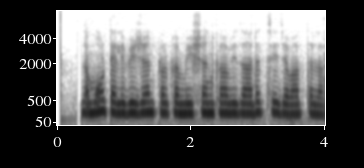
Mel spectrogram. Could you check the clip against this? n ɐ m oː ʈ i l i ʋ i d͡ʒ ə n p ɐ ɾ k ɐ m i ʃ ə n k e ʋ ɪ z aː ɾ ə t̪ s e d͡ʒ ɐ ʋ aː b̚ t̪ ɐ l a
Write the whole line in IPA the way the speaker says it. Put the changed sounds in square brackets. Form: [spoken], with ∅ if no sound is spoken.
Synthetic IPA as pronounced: n ɐ m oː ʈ [e] l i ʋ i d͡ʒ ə n p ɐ ɾ k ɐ m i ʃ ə n k [a] ʋ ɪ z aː ɾ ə t̪ s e d͡ʒ ɐ ʋ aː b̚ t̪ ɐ l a

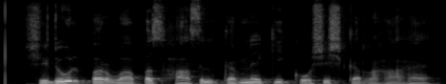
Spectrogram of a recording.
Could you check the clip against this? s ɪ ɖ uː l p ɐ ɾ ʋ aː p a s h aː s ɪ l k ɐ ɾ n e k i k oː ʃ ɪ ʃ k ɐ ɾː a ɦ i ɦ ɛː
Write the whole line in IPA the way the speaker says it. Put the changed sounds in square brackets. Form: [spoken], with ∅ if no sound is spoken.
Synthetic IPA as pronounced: [ʃ] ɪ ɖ uː l p ɐ ɾ ʋ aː p [ə] s h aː s ɪ l k ɐ ɾ n e k i k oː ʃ ɪ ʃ k ɐ ɾː [ɐ] ɦ [a] ɦ ɛː

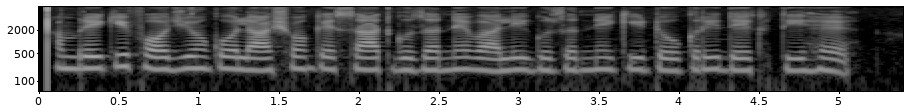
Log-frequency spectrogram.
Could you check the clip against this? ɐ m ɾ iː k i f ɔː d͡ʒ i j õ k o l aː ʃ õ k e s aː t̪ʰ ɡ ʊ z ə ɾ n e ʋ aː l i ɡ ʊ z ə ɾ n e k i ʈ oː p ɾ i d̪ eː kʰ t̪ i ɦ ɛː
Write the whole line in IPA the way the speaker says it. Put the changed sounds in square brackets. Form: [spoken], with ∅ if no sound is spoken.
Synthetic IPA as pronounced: ɐ m ɾ iː k i f ɔː d͡ʒ i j õ k o l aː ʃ õ k e s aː t̪ʰ ɡ ʊ z ə ɾ n e ʋ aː l i ɡ ʊ z ə ɾ n e k i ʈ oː [k] ɾ i d̪ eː kʰ t̪ i ɦ ɛː

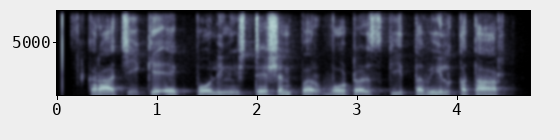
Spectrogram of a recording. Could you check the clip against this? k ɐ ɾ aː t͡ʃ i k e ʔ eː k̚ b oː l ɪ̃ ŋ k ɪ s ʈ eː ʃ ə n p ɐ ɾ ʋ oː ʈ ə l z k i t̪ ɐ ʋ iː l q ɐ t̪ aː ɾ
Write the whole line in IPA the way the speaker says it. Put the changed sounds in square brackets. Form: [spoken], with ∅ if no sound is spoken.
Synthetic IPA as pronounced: k ɐ ɾ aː t͡ʃ i k e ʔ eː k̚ [p] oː l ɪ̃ ŋ [ɡ] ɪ s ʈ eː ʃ ə n p ɐ ɾ ʋ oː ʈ ə [ɾ] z k i t̪ ɐ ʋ iː l q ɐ t̪ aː ɾ

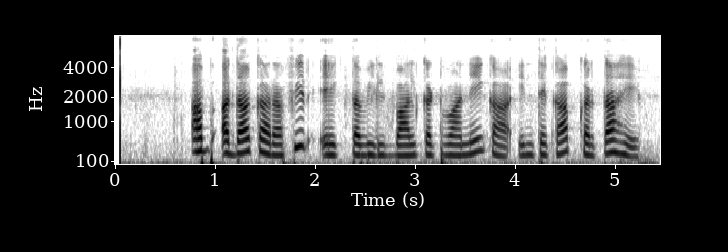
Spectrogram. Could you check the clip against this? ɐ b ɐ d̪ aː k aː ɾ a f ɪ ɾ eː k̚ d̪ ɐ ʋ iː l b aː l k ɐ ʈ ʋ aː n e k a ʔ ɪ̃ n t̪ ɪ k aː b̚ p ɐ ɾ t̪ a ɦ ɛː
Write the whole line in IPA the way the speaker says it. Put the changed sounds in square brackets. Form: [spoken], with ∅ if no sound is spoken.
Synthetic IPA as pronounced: ɐ b ɐ d̪ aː k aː ɾ a f ɪ ɾ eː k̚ [t̪] ɐ ʋ iː l b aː l k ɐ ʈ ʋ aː n e k a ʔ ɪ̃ n t̪ ɪ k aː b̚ [k] ɐ ɾ t̪ a ɦ ɛː

